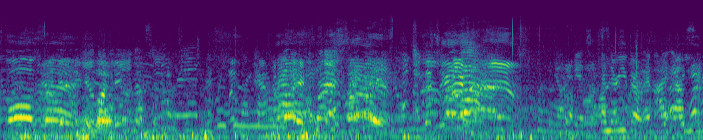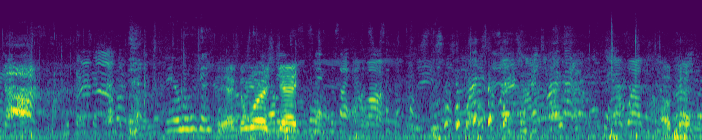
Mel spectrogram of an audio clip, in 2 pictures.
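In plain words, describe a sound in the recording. Young women and girls call out and cheer nearby outdoors.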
